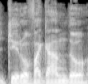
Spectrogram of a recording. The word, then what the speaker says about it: Girovagando: I mean, looking forward to Girovagando. I'm going to keep saying it now that I've been told that my pronunciation's acceptable.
